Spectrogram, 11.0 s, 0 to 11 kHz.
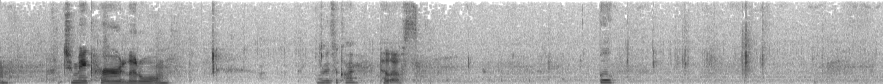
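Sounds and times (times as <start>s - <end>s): faint steady background hum: 0.0s - 11.0s.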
